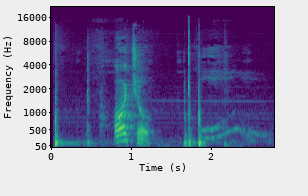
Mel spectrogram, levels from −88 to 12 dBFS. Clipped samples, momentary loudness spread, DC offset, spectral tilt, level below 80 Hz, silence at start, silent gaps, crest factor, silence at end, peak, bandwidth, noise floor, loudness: under 0.1%; 23 LU; under 0.1%; -5.5 dB/octave; -42 dBFS; 0.05 s; none; 22 dB; 0.45 s; 0 dBFS; 16 kHz; -45 dBFS; -20 LUFS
